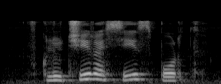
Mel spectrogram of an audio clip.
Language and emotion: Russian, neutral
